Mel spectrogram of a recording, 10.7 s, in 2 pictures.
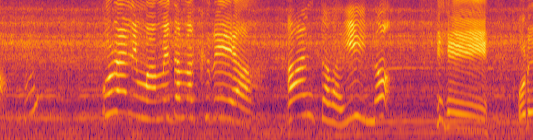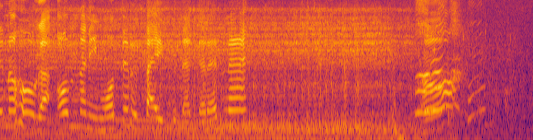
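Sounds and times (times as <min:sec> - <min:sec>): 
car engine stalling out of fuel: 0:01.0 - 0:09.6
speech: 0:02.0 - 0:08.0.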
